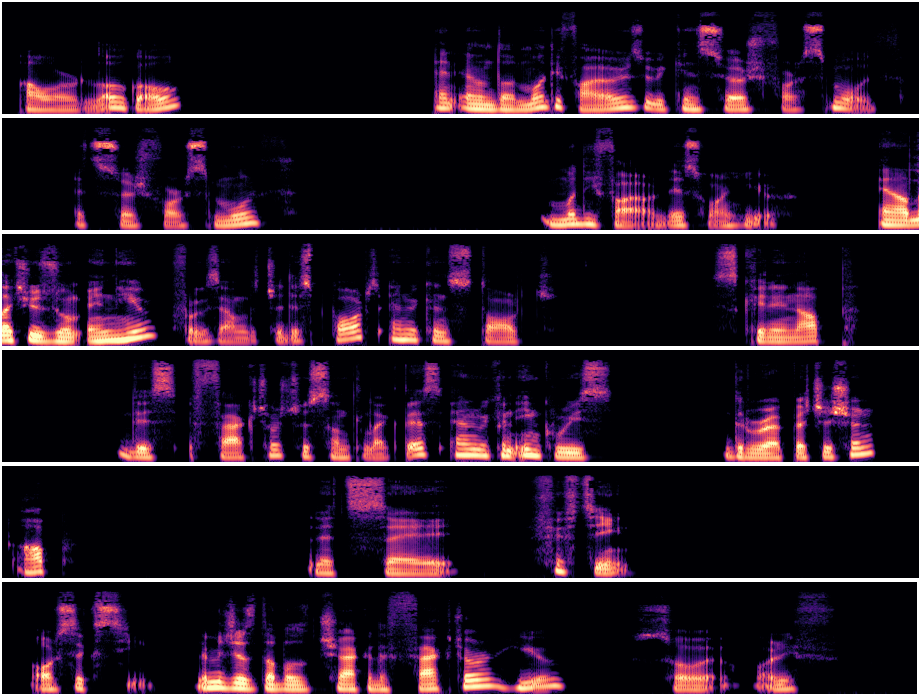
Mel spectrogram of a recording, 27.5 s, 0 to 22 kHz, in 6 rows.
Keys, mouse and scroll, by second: 0.4 scroll down 3, 3.4-8.5 drag, 6.6 o, 9.2-12.0 scroll up 7, 12.0-15.5 drag, 18.0 click, 18.3 click, 18.7 click, 18.9 click, 19.1 click, 19.3 click, 19.4 click, 19.6 click, 19.8 click, 20.9 click, 21.1 click, 21.3 click, 21.5 click, 21.6 click, 22.0 click, 22.9-23.6 scroll down 3, 25.9-27.0 drag.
